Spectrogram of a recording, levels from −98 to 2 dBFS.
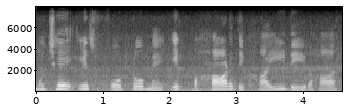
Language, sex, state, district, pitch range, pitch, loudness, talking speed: Hindi, female, Madhya Pradesh, Katni, 185-255 Hz, 215 Hz, -18 LUFS, 130 wpm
